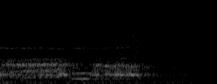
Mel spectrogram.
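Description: A faint animal call, one held tone with overtones lasting about a second and a half, fading out after about a second and a half.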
